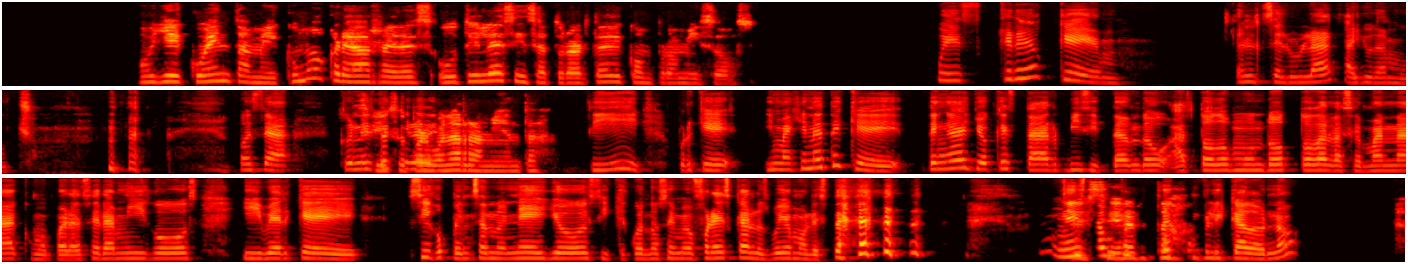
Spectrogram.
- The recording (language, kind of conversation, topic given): Spanish, podcast, ¿Cómo creas redes útiles sin saturarte de compromisos?
- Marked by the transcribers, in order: chuckle; laugh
